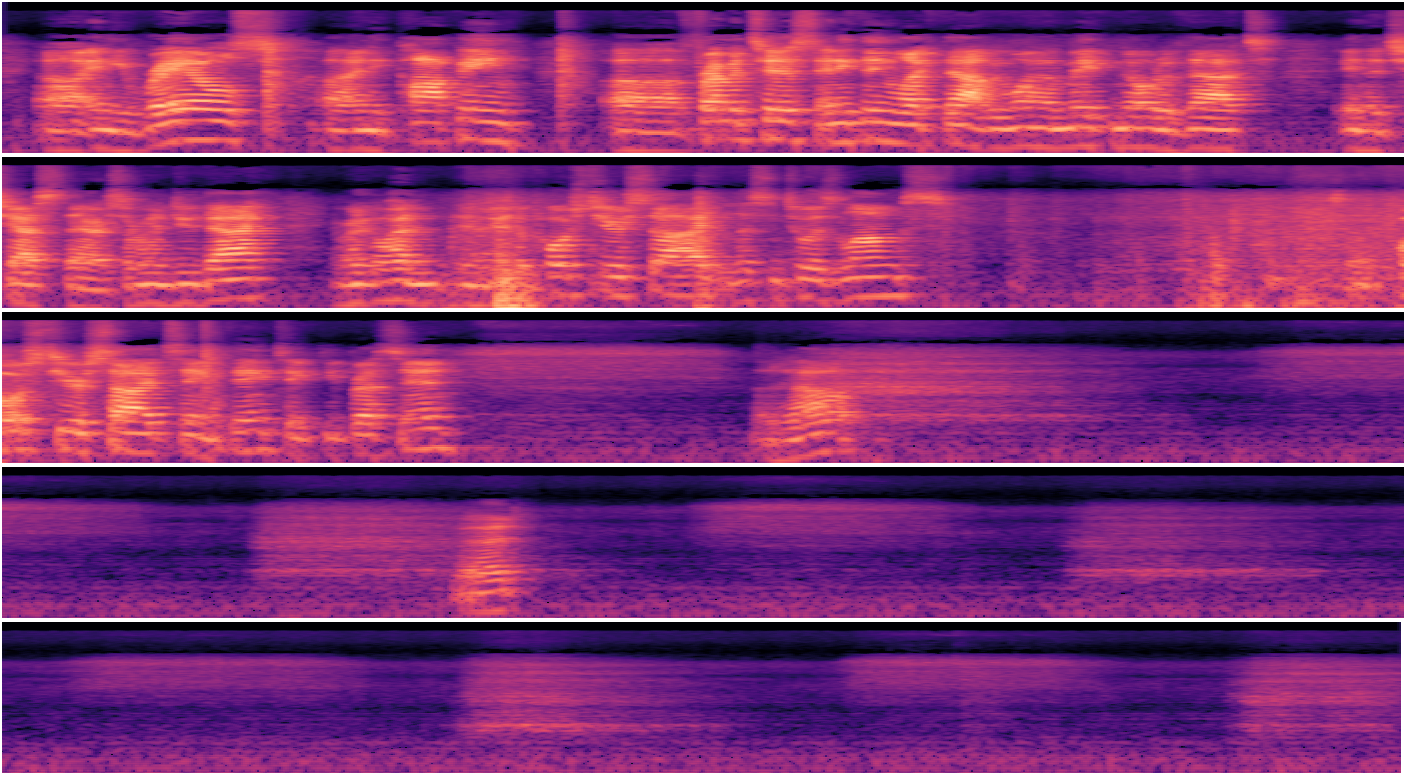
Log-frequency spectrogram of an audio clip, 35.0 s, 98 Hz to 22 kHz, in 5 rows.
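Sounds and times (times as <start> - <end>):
man breathing deeply: 6.3 - 6.7, 8.4 - 8.7, 16.2 - 35.0.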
